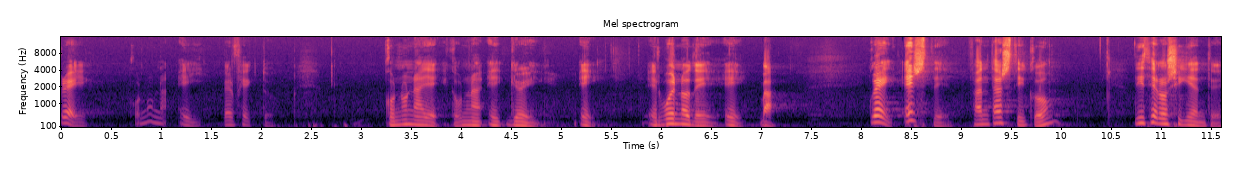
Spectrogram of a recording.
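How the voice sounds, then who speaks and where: A woman speaks very slowly with a very deep, low pitch and very wide pitch swings. She leaves long, frequent pauses against a quiet background. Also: big swings in loudness. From Spain. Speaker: philosopher; philosopher lecturer. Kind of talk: lecture. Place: classroom. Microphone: handheld.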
